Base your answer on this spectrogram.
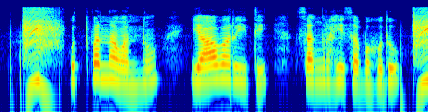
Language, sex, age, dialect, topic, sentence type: Kannada, female, 31-35, Mysore Kannada, agriculture, question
